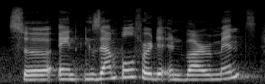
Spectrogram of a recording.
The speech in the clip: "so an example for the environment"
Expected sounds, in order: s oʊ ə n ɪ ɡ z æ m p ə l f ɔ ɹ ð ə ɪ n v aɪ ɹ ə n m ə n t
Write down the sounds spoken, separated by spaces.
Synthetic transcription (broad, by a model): s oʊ ə n ɪ ɡ z æ m p ə l f ɔ ɹ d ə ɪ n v aɪ ɹ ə n m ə n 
